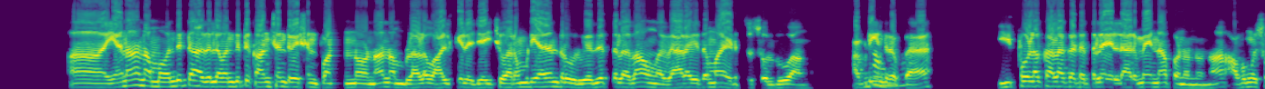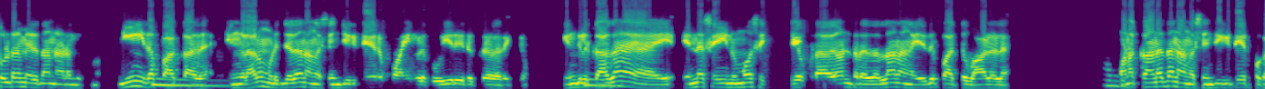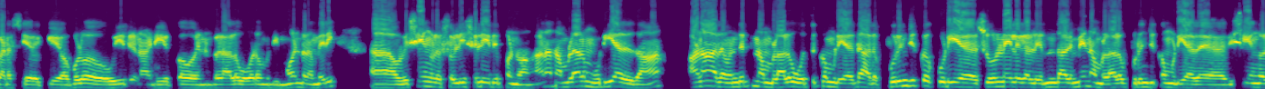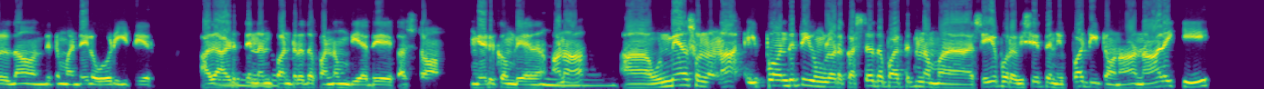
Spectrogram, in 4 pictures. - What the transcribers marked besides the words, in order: in English: "கான்சென்ட்ரேஷன்"; other background noise; drawn out: "ம்"
- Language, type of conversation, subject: Tamil, podcast, மனஅழுத்தத்தை நீங்கள் எப்படித் தணிக்கிறீர்கள்?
